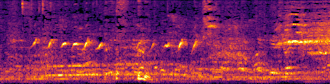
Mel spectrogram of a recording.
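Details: Male and female eclectus parrots give a run of short, rising chirps in quick succession, with a low murmur of voices and other background sounds beneath.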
